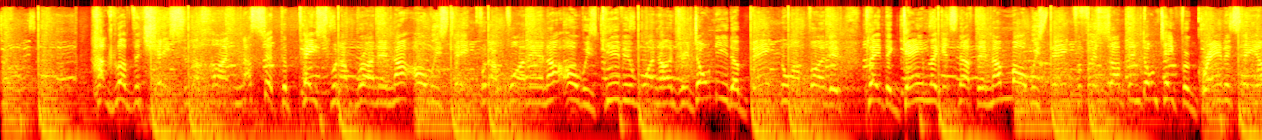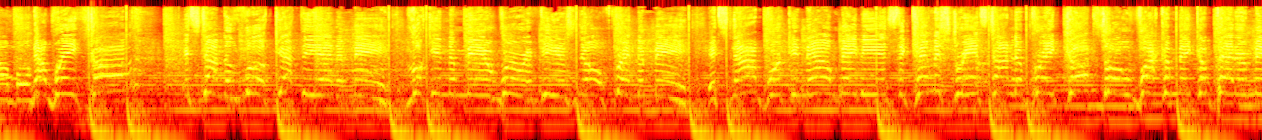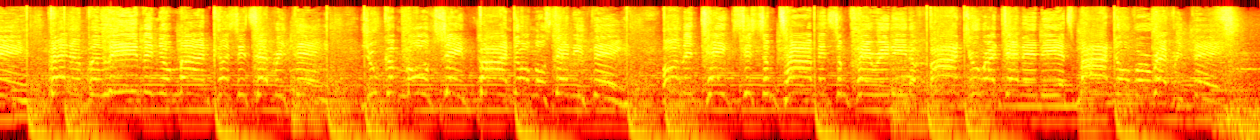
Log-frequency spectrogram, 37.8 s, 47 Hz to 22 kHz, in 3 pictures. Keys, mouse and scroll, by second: 1.6 click, 2.9-4.5 scroll, 13.6 click, 14.6 click, 16.4 click, 17.6 click, 19.2 click, 20.2 click, 23.4 click, 25.9 click.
